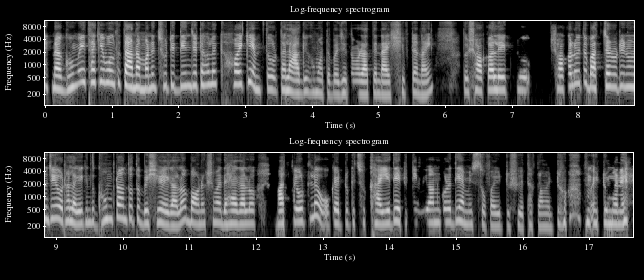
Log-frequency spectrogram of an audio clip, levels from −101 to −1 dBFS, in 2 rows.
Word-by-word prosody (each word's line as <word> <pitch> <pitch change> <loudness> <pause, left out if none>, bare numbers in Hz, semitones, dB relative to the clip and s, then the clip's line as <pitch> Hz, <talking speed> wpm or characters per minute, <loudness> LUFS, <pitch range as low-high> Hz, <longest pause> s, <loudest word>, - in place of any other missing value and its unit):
না, - - +9 0.2
ঘুমিয়েই 350 +8 +2
থাকি 390 +1 +4
বলতে 370 -1 0
তা 320 - +14
না। - - +10
মানে 275 +2 +4
ছুটির 320 -2 -4
দিন 320 +1 +3
যেটা 330 +1 +2
হলে 355 +1 -1
ক - - -7
হয় 350 0 +7
কি? - - 0
আমি 265 - -5
তো - - -3 0.2
তাহলে 255 -2 +2
আগে 215 +2 -5
ঘুমাতে 215 -2 -9
পারি। 205 0 -6
যেহেতু 215 -1 -9
আমার 210 0 -5
রাতে 200 +2 -3
Night 195 0 +2
shift 225 -3 -12
টা 220 - -1
নাই, 195 +1 -1 0.5
তো 240 - -8
সকালে 260 +1 +4
একটু 260 - -20 0.6
সকালে 275 +4 +2
ওই - - -5
তো - - +1
বাচ্চার 290 +2 +3
Routine 305 +1 -2
অনুযায়ী 305 +1 0
ওঠা 275 0 -3
লাগে। 230 -1 +1
কিন্তু 250 +1 -9
ঘুমটা 295 +3 -2
অন্তত 305 0 -8
বেশি 235 +1 0
হয়ে 225 -2 +1
গেল। 205 +1 +1
বা 255 - +1
অনেক 230 +1 -10
সময় 250 -1 -5
দেখা 235 0 +1
গেল, 230 +1 0 0.4
বাচ্চা 235 +3 +1
উঠলেও 330 +6 -3
ওকে - - -8
একটু 230 +4 -16
কিছু 240 0 -6
খাইয়ে 230 0 +3
দিয়ে 270 0 +5
একটু 240 -1 -18
TV 240 -2 -8 0.2
on 245 - -4
করে 260 0 -2
দিয়ে 275 0 +1
আমি 225 - -11
সোফায় 205 -2 -8
একটু 205 +2 -18
শুয়ে 200 -2 -10
থাকলাম। 205 -2 -12
একটু, 195 +5 -14 0.5
একটু 240 - -9
মানে 225 0 +4
250 Hz, 235 wpm, -25 LUFS, 225-300 Hz, 0.6 s, তা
